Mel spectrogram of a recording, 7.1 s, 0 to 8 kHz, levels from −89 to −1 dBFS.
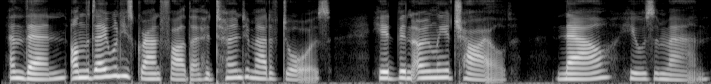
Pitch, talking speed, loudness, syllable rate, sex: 210 Hz, 210 wpm, -19 LUFS, 4.6 syllables/s, female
